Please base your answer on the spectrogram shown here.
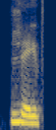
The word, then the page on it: lathe: Indian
